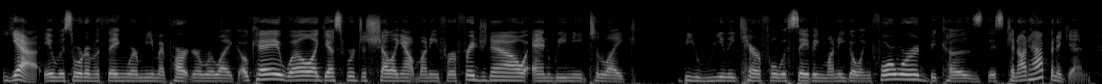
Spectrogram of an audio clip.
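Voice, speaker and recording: A woman's voice: low voice, brisk, clear, resonant tone. A woman streaming her drawing session, chatting casually and rambling with many fillers, a little sniffly from a cold. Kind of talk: casual chat while drawing.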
